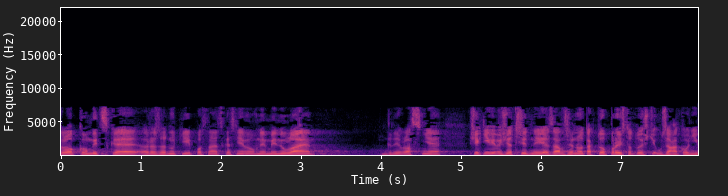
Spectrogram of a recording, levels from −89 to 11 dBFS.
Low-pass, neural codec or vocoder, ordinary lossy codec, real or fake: 7.2 kHz; vocoder, 44.1 kHz, 80 mel bands, Vocos; MP3, 32 kbps; fake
